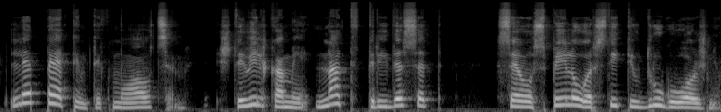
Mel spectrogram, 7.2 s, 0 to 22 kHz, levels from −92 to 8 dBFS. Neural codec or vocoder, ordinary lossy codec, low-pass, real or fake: vocoder, 44.1 kHz, 128 mel bands, Pupu-Vocoder; Opus, 32 kbps; 19.8 kHz; fake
